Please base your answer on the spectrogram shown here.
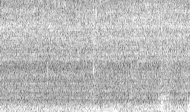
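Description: Beef browning in a hot pan for a stifado stew, a steady, even sizzle running continuously with faint crackles, close and moderately quiet with no talking.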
